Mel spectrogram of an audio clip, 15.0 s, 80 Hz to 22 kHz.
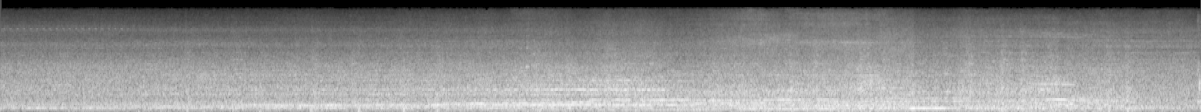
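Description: JR Kyushu 415 series electric train running on the track. The rumble of the running train grows louder over the first half and stays loud, with steady humming tones under it.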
